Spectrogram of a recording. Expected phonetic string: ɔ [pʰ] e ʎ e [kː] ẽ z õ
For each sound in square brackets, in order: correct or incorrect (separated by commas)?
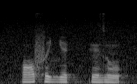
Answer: incorrect, correct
